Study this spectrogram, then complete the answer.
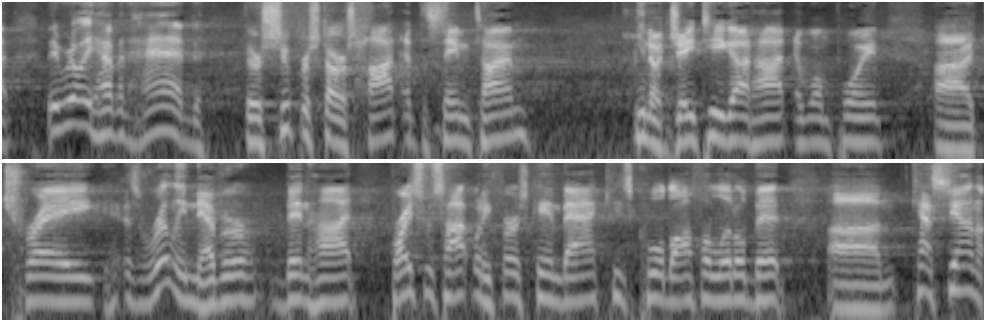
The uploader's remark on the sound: broadcast LIVE from Xfinity Live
